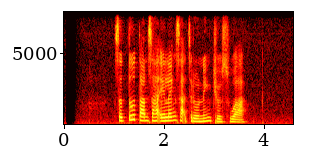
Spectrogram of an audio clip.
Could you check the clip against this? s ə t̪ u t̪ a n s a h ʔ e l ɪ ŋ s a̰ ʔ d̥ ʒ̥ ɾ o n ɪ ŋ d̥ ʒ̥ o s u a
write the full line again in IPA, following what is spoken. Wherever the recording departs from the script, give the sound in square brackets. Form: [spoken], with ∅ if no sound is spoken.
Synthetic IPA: s ə t̪ u t̪ a n s a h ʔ e l ɪ ŋ s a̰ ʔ d̥ ʒ̥ ɾ o n ɪ ŋ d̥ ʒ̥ o s u a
